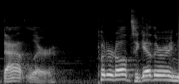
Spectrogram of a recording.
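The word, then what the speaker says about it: 戦人: the characters for fight and person and it's pronounced batler put it all together and you've got usid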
